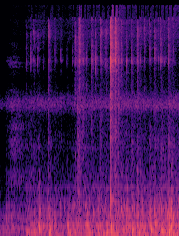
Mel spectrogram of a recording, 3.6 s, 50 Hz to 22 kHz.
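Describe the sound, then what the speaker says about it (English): Typing on a computer keyboard during a Windows 2000 install on a Dell Latitude C640 laptop, a quick run of soft clustered key clicks, fairly quiet and steady. "I'm just going to type in"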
